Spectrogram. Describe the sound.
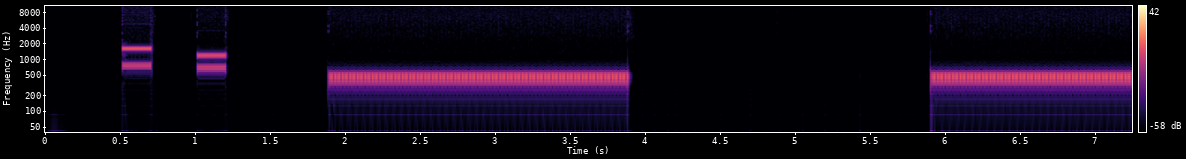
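A telephone dial tone after a wrong extension was dialed: two short dialing beeps, then a loud, steady single-pitched tone that holds for about two seconds, stops, and returns after a silent pause.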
